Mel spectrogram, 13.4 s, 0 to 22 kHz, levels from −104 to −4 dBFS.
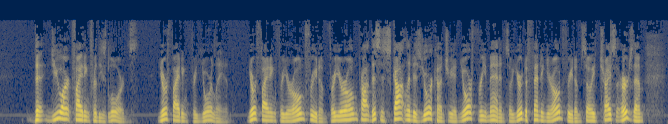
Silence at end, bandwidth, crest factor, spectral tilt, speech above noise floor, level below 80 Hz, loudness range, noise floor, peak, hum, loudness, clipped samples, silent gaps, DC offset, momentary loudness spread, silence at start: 0.5 s; 11 kHz; 20 dB; -8.5 dB/octave; 40 dB; -58 dBFS; 4 LU; -60 dBFS; -2 dBFS; none; -21 LUFS; under 0.1%; none; under 0.1%; 7 LU; 0.7 s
